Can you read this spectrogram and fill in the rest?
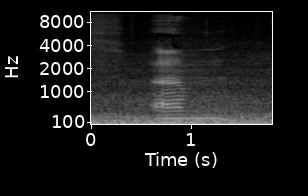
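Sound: car interior driving noise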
